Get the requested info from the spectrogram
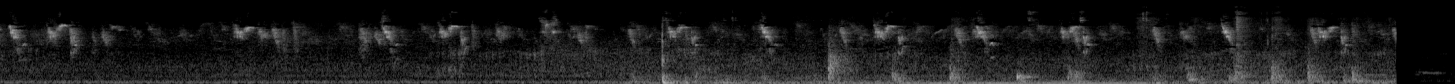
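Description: Small birds chirping and tweeting in quick, repeated high calls, with a dull knock about six and a half seconds in and a low rumble for a few seconds after it.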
